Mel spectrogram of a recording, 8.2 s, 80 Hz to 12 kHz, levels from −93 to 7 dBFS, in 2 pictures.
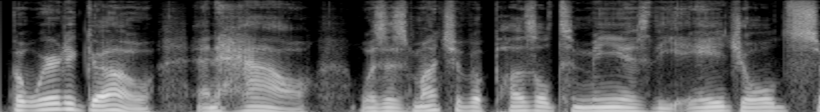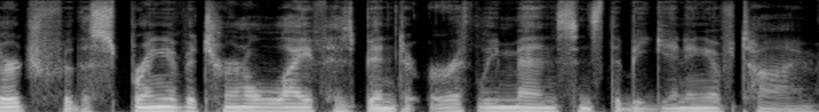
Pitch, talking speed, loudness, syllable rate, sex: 110 Hz, 255 wpm, -18 LUFS, 5.8 syllables/s, male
